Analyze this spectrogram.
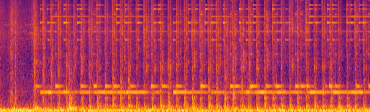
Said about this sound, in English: What the hell are you doing ringing our doorbell like that in the middle of the night?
